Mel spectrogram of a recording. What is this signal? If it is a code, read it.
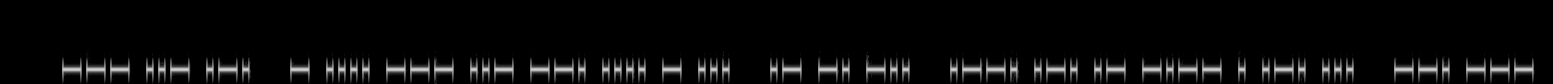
Morse code, heard as a keyed tone, about 20 wpm, 700 Hz. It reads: OUR THOUGHTS AND PRAYERS GO
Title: Sets of 8 Words - 20wpm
